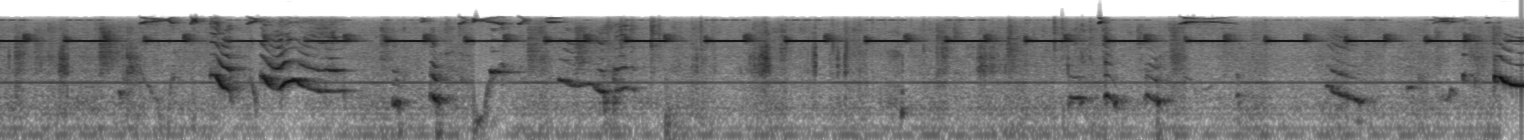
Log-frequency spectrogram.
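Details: Sushi, a two-year-old female Shiba Inu, cries on hearing the oven alarm: high, wavering whines and yelps sliding up and down, mixed with the alarm's steady high beeping repeated about once a second.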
